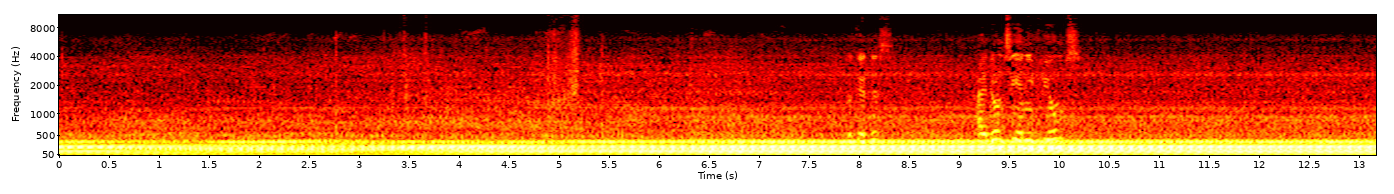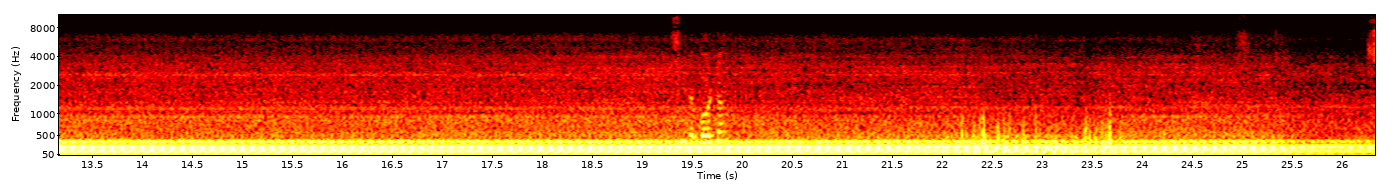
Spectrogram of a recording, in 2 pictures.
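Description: A vehicle's engine idles with a steady, low rumble close by.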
